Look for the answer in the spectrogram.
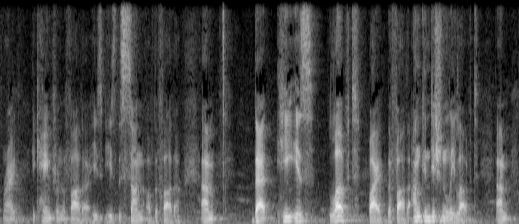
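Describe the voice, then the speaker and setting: A man preaching an informal sermon, talking conversationally with many fillers and restarts and asking his listeners questions. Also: mid-range voice.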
